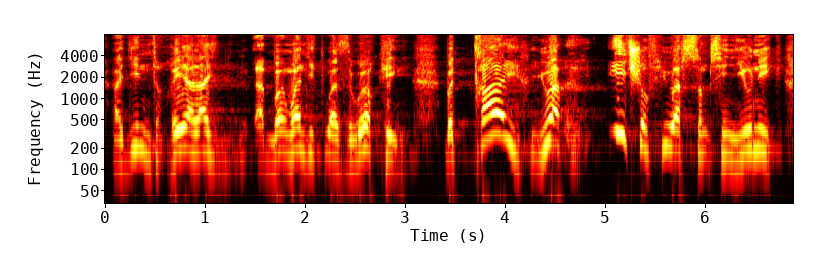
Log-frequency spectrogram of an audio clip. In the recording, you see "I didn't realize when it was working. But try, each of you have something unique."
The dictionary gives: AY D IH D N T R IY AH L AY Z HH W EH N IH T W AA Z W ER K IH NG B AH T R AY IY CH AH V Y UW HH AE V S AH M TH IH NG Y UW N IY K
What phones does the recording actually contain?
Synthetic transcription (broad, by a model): AY D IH D N T R IY AH L AY Z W W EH N IH T W AA Z W ER K IH NG B AH T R AY IY CH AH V Y UW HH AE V S AH M TH IH NG Y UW N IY K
